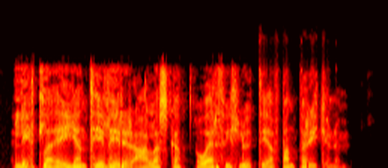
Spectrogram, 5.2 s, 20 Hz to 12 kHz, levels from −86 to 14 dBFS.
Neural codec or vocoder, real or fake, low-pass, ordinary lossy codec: none; real; 7.2 kHz; Opus, 32 kbps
